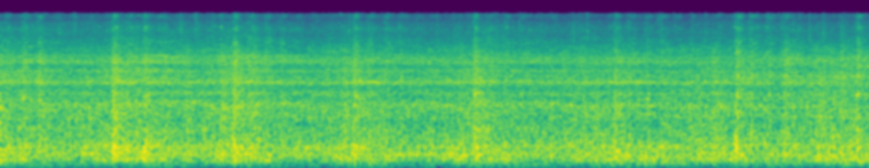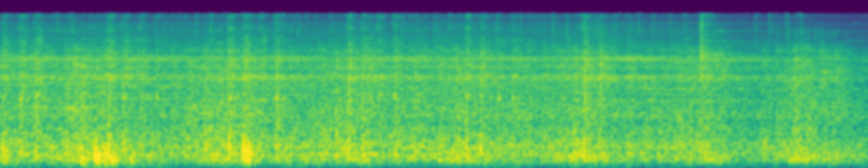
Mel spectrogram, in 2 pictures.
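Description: Coal train wagons rolling past, steel wheels clacking over rail joints in a regular rhythm of about one clack a second, with a thin steady high squeal from the wheels on the rails.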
